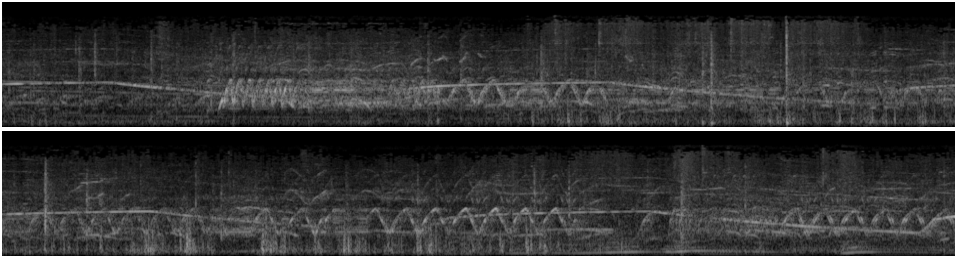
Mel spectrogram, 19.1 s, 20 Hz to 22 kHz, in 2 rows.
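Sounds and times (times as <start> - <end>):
siren wailing: 0.0 - 19.0
siren yelping: 0.0 - 19.0.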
